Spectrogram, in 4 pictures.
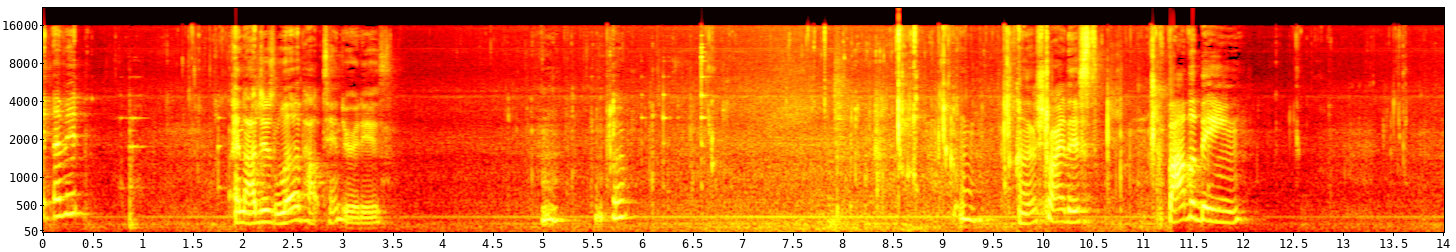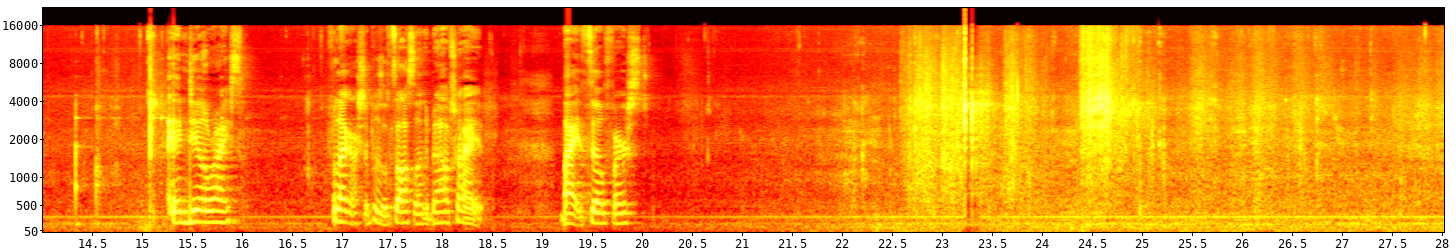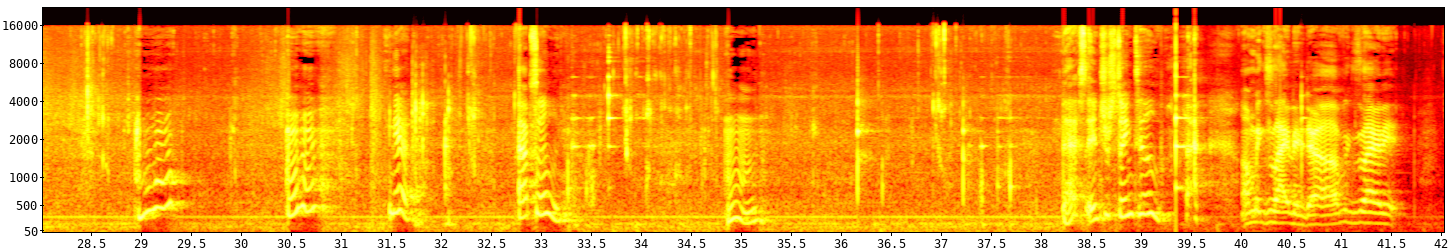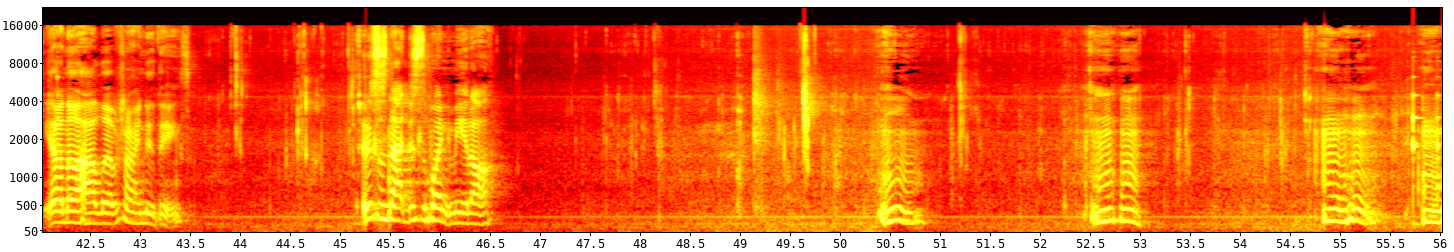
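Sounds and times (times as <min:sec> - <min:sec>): faint steady hum: 0:00.0 - 0:56.0
chewing with wet mouth sounds: 0:12.3 - 0:13.7, 0:28.4 - 0:28.9, 0:31.9 - 0:32.6, 0:33.8 - 0:34.8, 0:36.7 - 0:37.7, 0:43.8 - 0:45.2, 0:47.2 - 0:50.2, 0:51.0 - 0:52.5, 0:53.2 - 0:54.8
person humming: 0:34.8 - 0:35.4, 0:50.4 - 0:50.9, 0:52.5 - 0:53.2, 0:54.7 - 0:56.0.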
